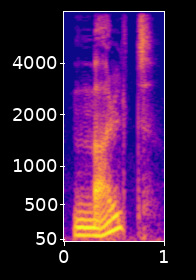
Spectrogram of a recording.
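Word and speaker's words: maltais: So here final s not pronounced for the masculine form and then you pronounce it here for the feminine form.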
